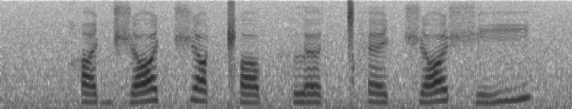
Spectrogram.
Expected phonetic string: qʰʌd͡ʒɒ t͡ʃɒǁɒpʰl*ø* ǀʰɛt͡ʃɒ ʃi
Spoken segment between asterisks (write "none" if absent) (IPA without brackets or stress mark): ə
